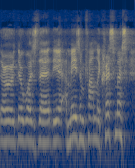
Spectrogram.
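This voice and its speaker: Over audible room echo and noticeable background noise, a man talks at a fairly quick pace in a monotone, flat intonation. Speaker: vlogger, cyclist. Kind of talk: casual vlog monologue. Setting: garage. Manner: fast.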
